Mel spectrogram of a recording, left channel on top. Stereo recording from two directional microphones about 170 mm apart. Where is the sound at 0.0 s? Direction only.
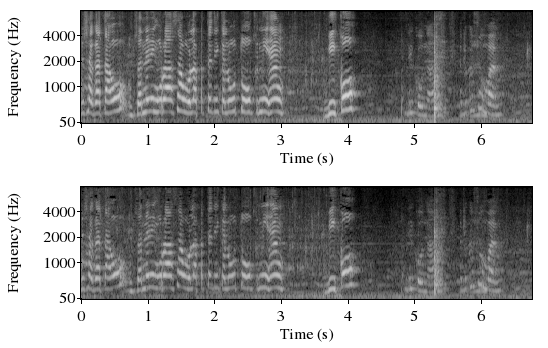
30° left (ahead or behind).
